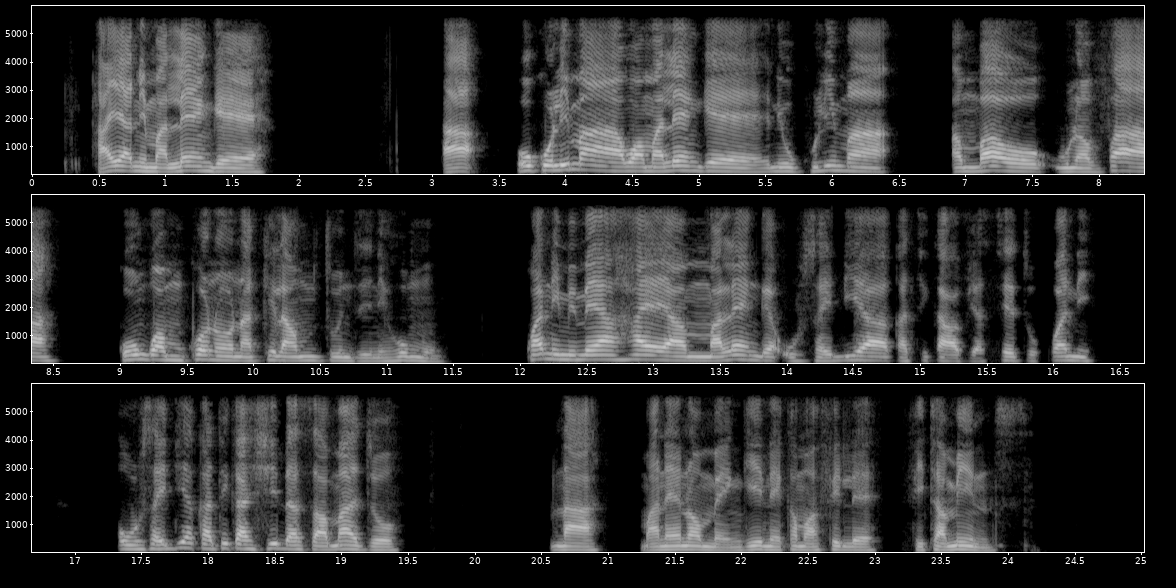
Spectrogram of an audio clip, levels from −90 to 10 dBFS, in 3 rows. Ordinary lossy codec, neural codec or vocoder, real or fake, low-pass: AAC, 48 kbps; none; real; 5.4 kHz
